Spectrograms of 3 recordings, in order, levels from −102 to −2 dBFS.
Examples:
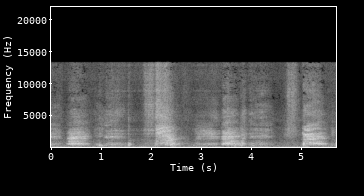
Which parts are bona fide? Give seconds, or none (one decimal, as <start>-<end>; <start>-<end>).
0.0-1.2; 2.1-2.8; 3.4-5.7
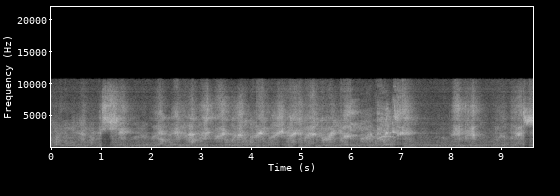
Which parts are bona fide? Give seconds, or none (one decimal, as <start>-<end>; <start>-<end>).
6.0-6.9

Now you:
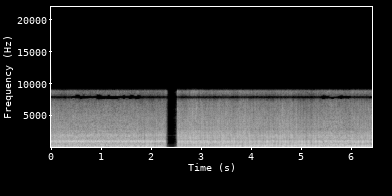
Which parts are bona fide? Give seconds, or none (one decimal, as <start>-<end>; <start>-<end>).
0.4-1.8; 5.4-6.0

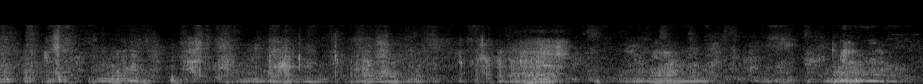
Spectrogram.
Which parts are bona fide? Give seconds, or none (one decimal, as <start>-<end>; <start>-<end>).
0.0-0.8; 5.7-9.2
